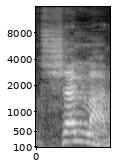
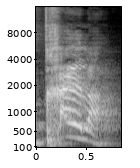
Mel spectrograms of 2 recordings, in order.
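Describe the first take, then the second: First: The word begins with a plain hissing consonant. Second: The word begins with a click consonant. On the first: The speaker calls it wrong. "people will be like, Shalla, no" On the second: The speaker calls it right. "it's qella. It's a click word"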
